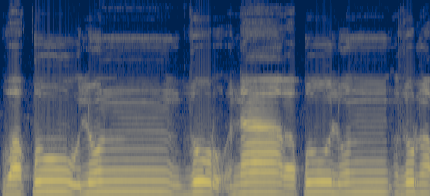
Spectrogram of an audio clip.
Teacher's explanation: قاف واو پیش قو، قاف کو موٹا پڑھیں گے، لام آگے مل رہا ہے، لام نون پیش لون، نون ساکن ہے تو یہاں پہ ہم اخفا کریں گے، یہ واو ساکن ہے، پڑھا نہیں جا رہا، ویسے ہی لکھا ہوا ہے پڑھا نہیں جا رہا، الف بھی ویسا ہی لکھا ہوا ہے پڑھا نہیں جا رہا۔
